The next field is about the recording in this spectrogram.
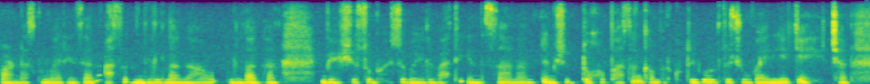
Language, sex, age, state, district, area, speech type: Kashmiri, female, 45-60, Jammu and Kashmir, Kulgam, rural, spontaneous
